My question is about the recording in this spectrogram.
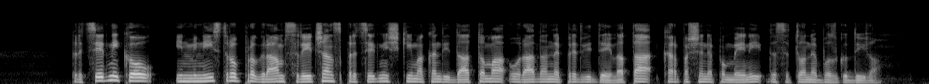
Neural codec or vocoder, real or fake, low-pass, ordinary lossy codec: codec, 16 kHz, 2 kbps, FunCodec, trained on LibriTTS, 25 frames a second; fake; 7.2 kHz; none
